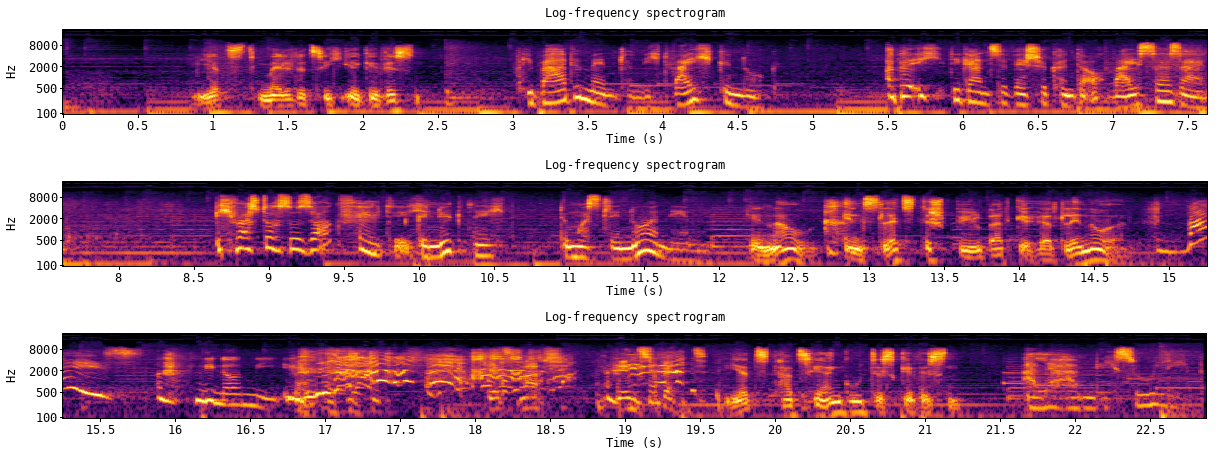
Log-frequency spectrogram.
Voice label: Commercial; Lenor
